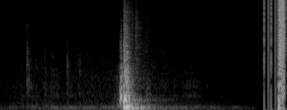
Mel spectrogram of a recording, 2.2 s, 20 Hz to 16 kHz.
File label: Car Highlander Door Close Lite; 2005 Toyota Highlander V6; Car Sound Effects; Vehicles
